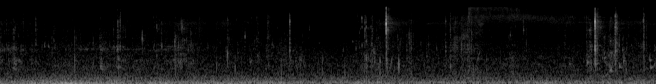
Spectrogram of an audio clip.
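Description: Wind noise on the microphone over lapping water where an angler is wading, with two sharp clicks, about four and six seconds in.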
